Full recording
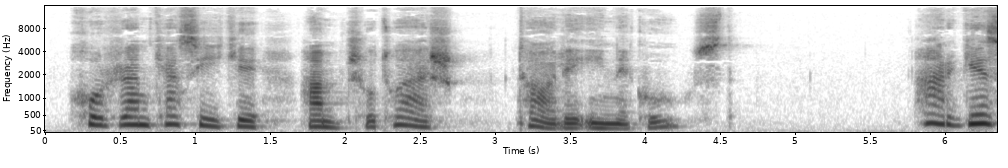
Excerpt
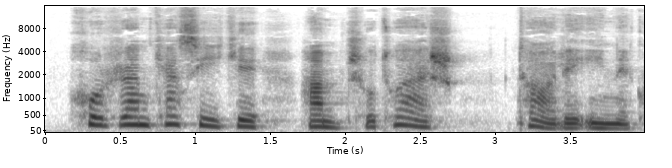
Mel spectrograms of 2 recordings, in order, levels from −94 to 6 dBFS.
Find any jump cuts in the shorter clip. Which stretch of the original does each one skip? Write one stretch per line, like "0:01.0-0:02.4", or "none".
none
